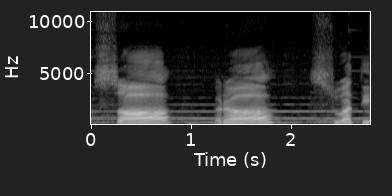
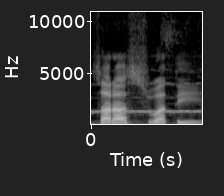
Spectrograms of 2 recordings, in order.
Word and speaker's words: সরস্বতী: এভাবে আমি এখানে লিখে দিই, উচ্চারণ হবে স র স্বতী, দন্তের স নিচে বফলা থাকায় সু উচ্চারণ হবে সরস্বতী, এইভাবে সরস্বতী উচ্চারণ।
